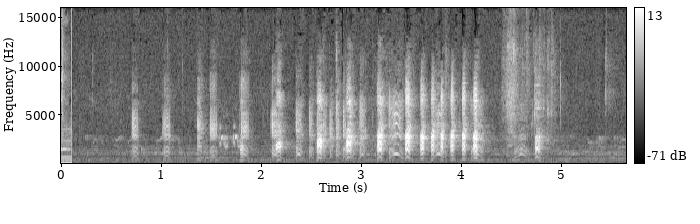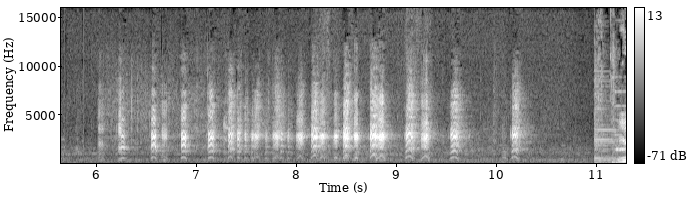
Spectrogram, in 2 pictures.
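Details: An Indian cormorant (Indian shag) in Sri Lanka gives a rapid series of harsh, rasping squawks in two bursts of about four seconds each, separated by a brief pause.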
